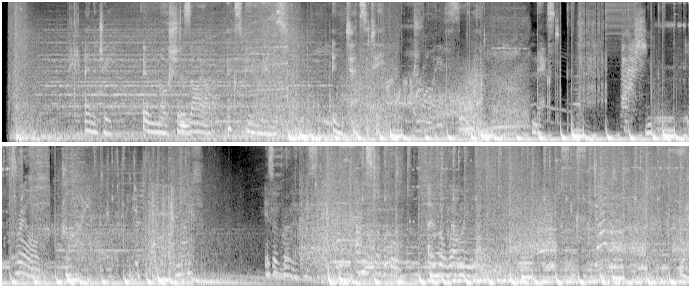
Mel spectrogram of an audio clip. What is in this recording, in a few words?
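English, advert; MackNext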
